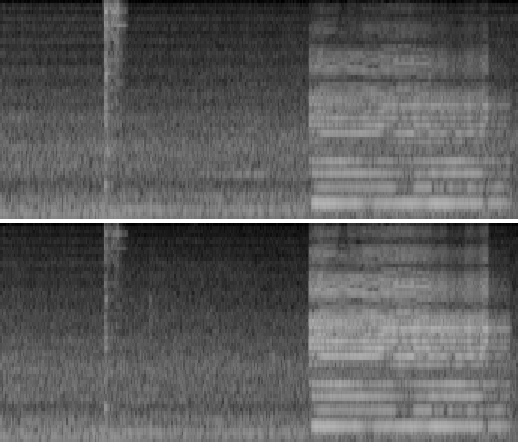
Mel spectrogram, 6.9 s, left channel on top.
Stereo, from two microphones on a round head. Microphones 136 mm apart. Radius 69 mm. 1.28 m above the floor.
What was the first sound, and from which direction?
An engine running, 25° left (ahead or behind).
